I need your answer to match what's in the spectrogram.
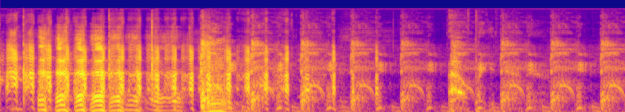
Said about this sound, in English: Yeah, that and the coughs and the snorts.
